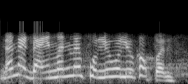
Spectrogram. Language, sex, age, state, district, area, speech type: Sindhi, female, 45-60, Maharashtra, Mumbai Suburban, urban, conversation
